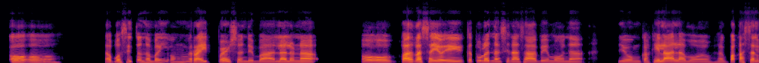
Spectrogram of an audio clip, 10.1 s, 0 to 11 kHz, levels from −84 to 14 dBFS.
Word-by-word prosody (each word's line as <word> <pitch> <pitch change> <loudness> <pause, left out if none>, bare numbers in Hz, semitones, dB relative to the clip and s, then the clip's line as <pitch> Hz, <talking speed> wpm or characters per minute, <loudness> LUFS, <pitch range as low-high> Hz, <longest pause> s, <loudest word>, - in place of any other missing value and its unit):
Oo. 185 -3 -1 0.6
Tapos 190 +5 -2
ito 200 +1 -4
na 200 0 -4
ba 190 - -2
yung 190 0 -12
right 190 0 +4
person, 250 -6 -1
'di 180 - -4
ba? 165 +1 0
Lalo 185 +2 +2
na 210 -1 +3 0.7
oo, 205 -1 0
para 220 +1 +7
sa'yo, 225 -7 +5
eh, 190 0 +3
katulad 255 +3 -1
ng 255 +2 -2
sinasabi 230 -4 0
mo 200 -2 -7
na 180 -2 -4 0.5
yung 205 0 -7
kakilala 205 +1 +2
mo 180 0 -9
nagpakasal 195 0 -1
195 Hz, 150 wpm, -21 LUFS, 185-210 Hz, 0.7 s, para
